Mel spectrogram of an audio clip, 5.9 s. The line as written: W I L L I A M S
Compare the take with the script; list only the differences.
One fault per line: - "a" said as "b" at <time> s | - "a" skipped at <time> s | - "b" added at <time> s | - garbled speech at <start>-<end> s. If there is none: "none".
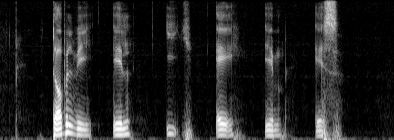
- "I L" skipped at 1.4 s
